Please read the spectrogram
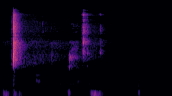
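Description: Two short, sharp clicks about a second apart, the first one louder.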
